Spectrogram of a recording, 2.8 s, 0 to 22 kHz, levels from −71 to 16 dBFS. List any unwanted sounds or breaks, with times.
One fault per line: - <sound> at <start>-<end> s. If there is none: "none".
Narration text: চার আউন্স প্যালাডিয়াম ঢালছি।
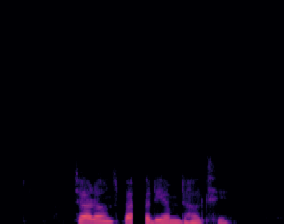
- dropout at 1.3-1.5 s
